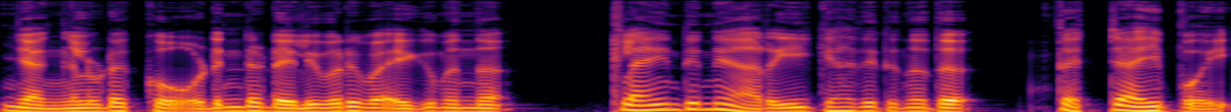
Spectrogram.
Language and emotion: Malayalam, sad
